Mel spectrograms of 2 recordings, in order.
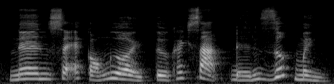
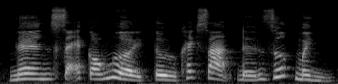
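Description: First: It is said in a northern Vietnamese accent. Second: The same.

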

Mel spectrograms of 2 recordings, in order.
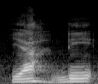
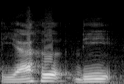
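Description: First: The sukun letter is held still without bouncing. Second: The sukun letter is bounced with an echo. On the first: The speaker calls it right. "Contohnya Yahdi" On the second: The speaker calls it wrong. "jangan dibaca Yahdi"

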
